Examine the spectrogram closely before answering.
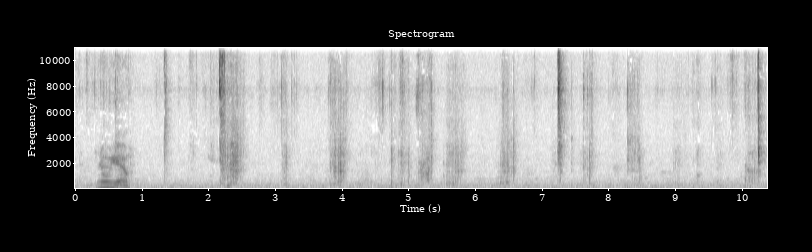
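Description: A woman chews and munches food with crunchy sounds.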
